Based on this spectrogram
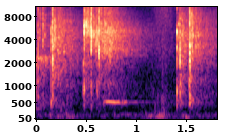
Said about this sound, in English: That is such a timid clap.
